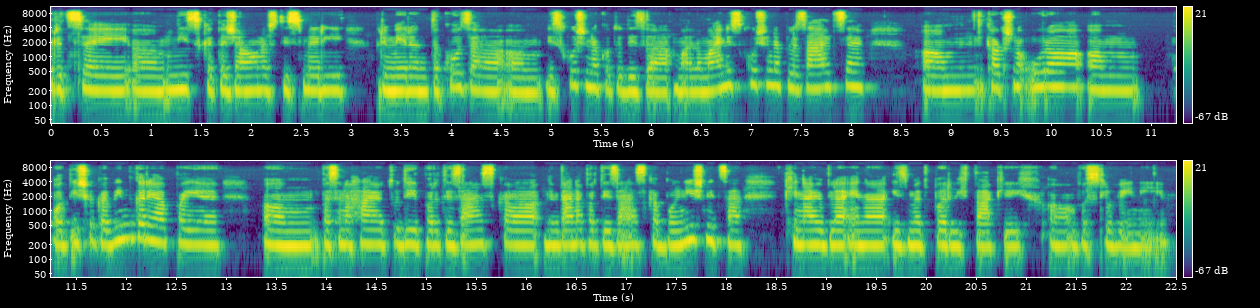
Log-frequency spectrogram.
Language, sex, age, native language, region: Slovenian, female, 18-29, Slovenian, Southeast Slovenia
